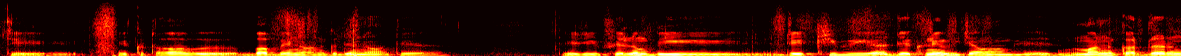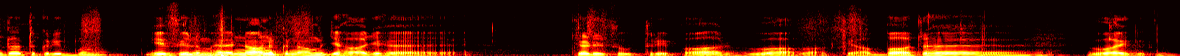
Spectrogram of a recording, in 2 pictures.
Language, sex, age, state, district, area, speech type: Punjabi, male, 60+, Punjab, Amritsar, urban, spontaneous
